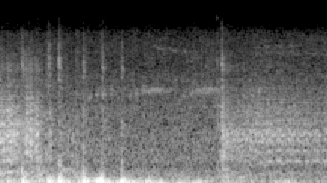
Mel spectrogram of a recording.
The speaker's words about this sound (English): he was again cut off by the sound of the car, again struggling to start.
